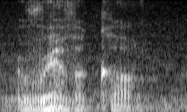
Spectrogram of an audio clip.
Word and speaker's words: Revocol: He pronounces Revocol with a hard K, unlike other people.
